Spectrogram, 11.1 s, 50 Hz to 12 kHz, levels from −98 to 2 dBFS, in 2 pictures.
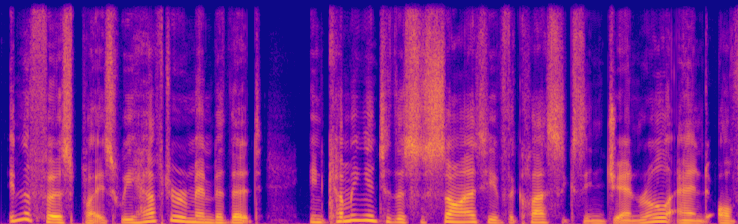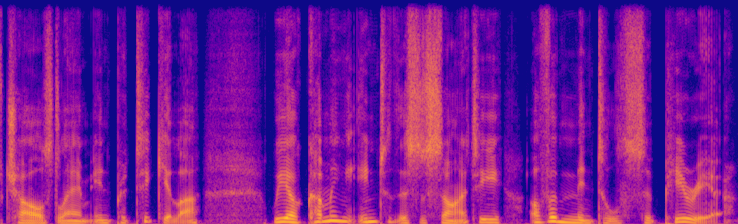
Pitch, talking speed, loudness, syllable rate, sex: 170 Hz, 190 wpm, -21 LUFS, 5.9 syllables/s, male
